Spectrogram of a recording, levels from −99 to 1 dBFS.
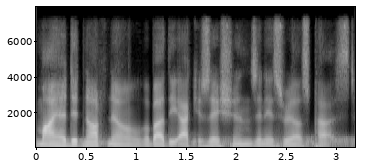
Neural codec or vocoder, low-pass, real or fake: codec, 24 kHz, 0.9 kbps, WavTokenizer, large speech release; 7.2 kHz; fake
